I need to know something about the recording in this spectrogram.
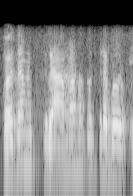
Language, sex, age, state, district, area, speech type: Sanskrit, male, 30-45, Kerala, Ernakulam, rural, conversation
